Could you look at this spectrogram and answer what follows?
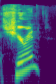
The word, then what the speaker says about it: Sheeran: Sheeran.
